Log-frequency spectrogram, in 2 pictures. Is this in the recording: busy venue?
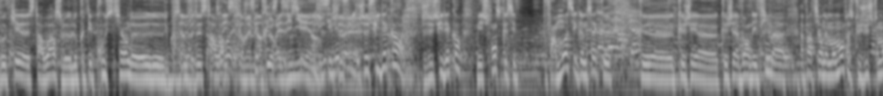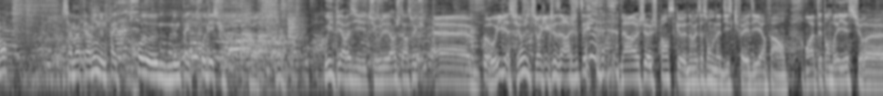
yes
